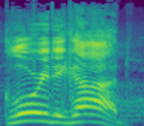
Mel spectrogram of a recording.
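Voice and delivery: fiery preacher rebuke; preaching at full force. Acted. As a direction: drive the rebuke home to the church.

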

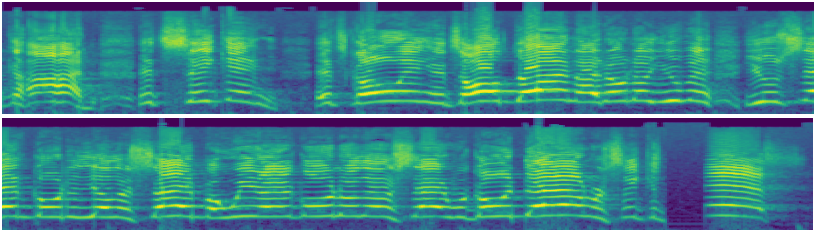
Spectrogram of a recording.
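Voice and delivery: high, loud panicked cry; panicked disciples. Retold or imitated. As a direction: shout it like men sure the boat is going down. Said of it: "They were like".

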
